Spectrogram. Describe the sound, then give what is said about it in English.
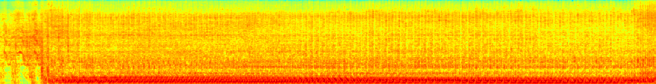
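After a brief moment of quiet, a Harley-Davidson motorcycle engine being tested at the powertrain operations plant where engines are assembled and tested fires up and settles into a loud, steady, rumbling run for several seconds with no one talking. “works in the division that assembles and tests the engines for Harley-Davidson motorcycles.”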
